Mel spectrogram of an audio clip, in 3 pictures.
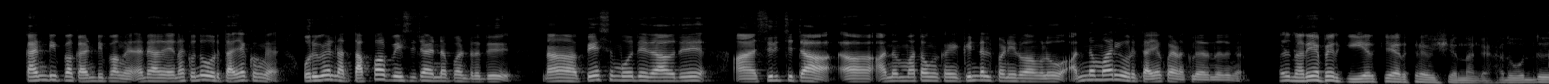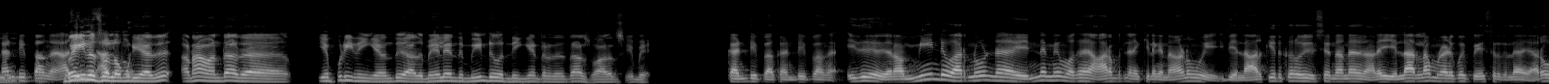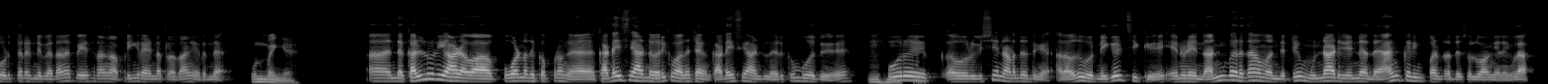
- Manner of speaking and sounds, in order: inhale; tapping; inhale; other background noise; "அவ்வளவா" said as "ஆலவா"; in English: "அங்கரிங்"
- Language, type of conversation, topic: Tamil, podcast, பெரிய சவாலை எப்படி சமாளித்தீர்கள்?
